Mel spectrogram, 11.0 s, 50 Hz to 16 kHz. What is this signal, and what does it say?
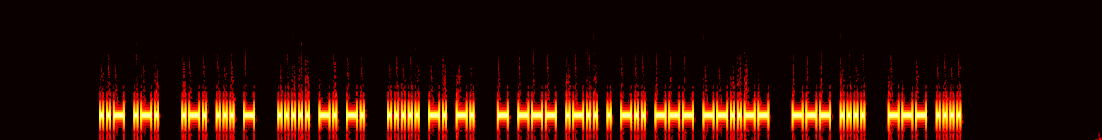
Morse code, heard as a keyed tone, about 36 wpm, 700 Hz. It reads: UR RST 5NN 5NN TOLEDO, OH OH
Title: Practice QSO - Exchange 1 - Beginning - 35wpm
